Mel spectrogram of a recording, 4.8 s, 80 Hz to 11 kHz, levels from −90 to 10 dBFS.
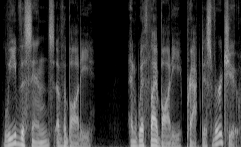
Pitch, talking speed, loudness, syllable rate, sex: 100 Hz, 150 wpm, -22 LUFS, 4.6 syllables/s, male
